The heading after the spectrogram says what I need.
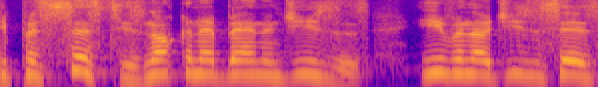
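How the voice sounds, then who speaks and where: A man's high-pitched voice in a South African accent, with ordinary pitch variation. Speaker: pastor. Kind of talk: sermon. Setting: church.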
